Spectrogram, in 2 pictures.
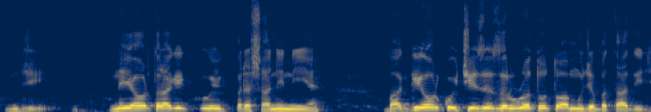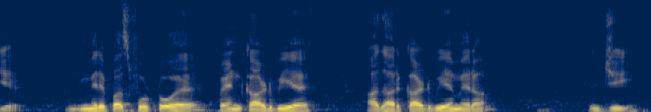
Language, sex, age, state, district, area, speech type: Urdu, male, 18-30, Uttar Pradesh, Saharanpur, urban, spontaneous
